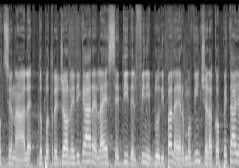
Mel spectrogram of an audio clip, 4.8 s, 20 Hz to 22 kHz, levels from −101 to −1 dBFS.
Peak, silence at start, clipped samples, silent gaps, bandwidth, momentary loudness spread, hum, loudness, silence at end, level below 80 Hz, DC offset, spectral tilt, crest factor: 0 dBFS; 0 s; under 0.1%; none; 19 kHz; 5 LU; none; -17 LUFS; 0 s; -28 dBFS; under 0.1%; -4 dB/octave; 16 dB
